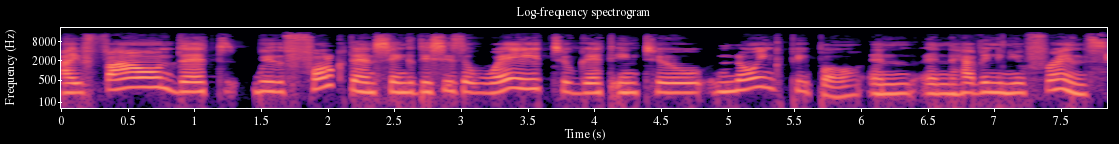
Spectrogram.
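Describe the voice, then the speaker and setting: A woman with an Israeli accent at a very slow pace, ordinary pitch variation, dry, close sound with no echo, and a very clean recording with a silent background. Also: medium pitch for a woman. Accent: foreign (Israeli). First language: Hebrew. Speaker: folk dance instructor. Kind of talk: interview. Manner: halting, many fillers.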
